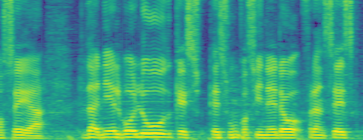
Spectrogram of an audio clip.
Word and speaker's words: Boulud: Sí, se dice en francés. O sea que yo lo dije mal, capaz. – No. – Pero se escribe B larga O-U-L-O-U-D. – Boulude. Boulude. – Pero da. – Boulud. – Eso, exactamente, gracias, Apo.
